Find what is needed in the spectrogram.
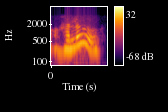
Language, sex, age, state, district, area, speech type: Odia, male, 60+, Odisha, Nayagarh, rural, conversation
